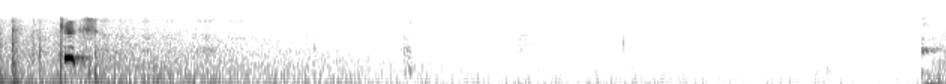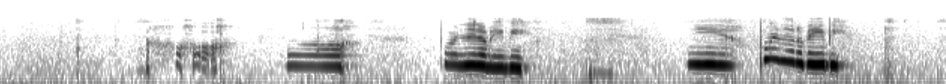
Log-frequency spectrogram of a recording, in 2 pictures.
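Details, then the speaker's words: Baby getting sleepy makes several brief, squeaky catches of breath at uneven spacing after a quiet stretch, with faint room noise; infant hiccups. "Oh. You got hiccups."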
